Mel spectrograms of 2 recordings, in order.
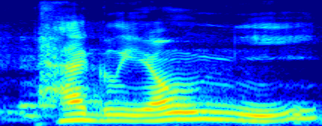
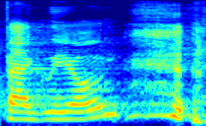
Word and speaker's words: Paglione: And behind the camera, we have Dani Paglione. I think I said it wrong. Paglione? Not too Italian. I went too Italian.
